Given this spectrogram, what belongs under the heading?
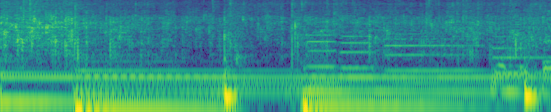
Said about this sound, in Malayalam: കടുക് പൊട്ടിയതിന് ശേഷം ചെറിയ ഉള്ളി ഇടാം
